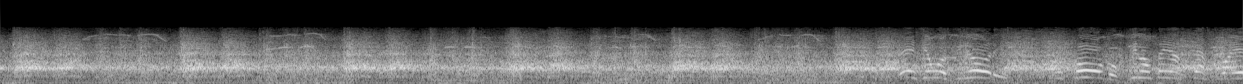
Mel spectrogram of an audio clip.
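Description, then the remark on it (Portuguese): A huge stadium crowd at the Maracanã roars continuously, thousands of voices shouting and chanting a player's name together and cheering, with individual cries rising sharply above the din toward the end. “O povo então só tem um meio de comunicar-se com ele, gritando pelo seu nome, ovacionando.”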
